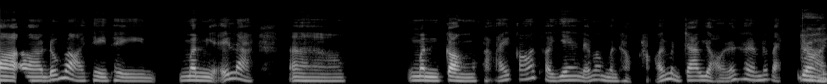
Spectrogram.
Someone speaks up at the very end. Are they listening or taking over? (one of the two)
taking over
